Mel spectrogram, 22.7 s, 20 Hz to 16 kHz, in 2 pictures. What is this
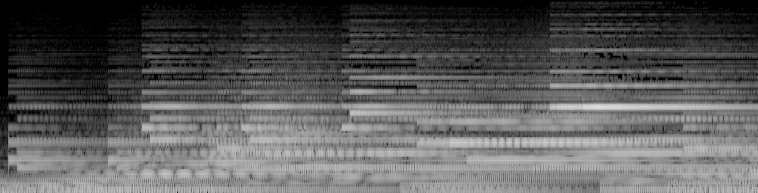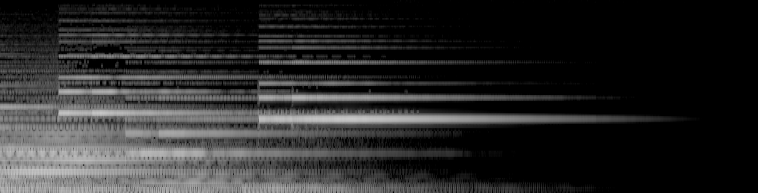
eventsounds3 - intros a
I made these sounds in the freeware midi composing studio nanostudio you should try nanostudio and i used ocenaudio for additional editing also freeware
application, bleep, blip, bootup, click, clicks, desktop, effect, event, game, intro, intros, sfx, sound, startup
